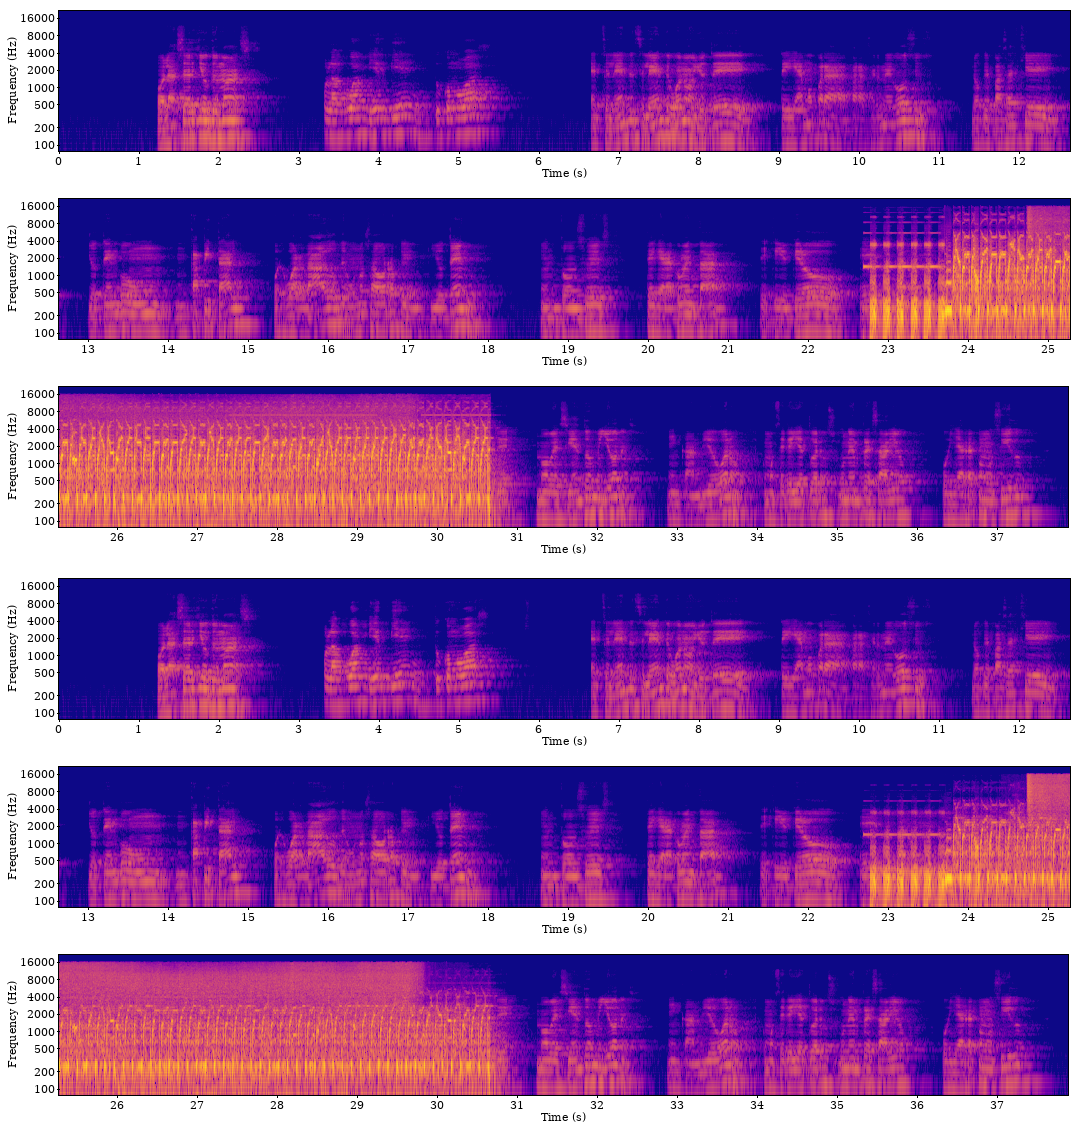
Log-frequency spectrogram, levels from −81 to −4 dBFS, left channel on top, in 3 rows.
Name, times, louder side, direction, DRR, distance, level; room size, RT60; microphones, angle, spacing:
voice 1, 1.2-2.4 6.7-8.6 9.0-10.9 11.4-12.5 13.0-15.0 15.3-17.9 18.7-19.5 20.0-21.0 21.4-23.7 24.1-28.1 28.5-29.4 29.8-31.0 31.2-32.5 32.9-35.9 36.3-37.4, equal, ahead, 1 dB, 2.4 m, -39 dB
voice 2, 3.3-5.3, right 2 dB, 40° right, 2 dB, 4.5 m, -37 dB
sound 1, 22.7-30.7, left 6 dB, 75° left, 1.1 m, -17 dB
sound 2, 24.4-30.4, right 7 dB, 25° right, 1.1 m, -28 dB
24.5 x 22.5 x 9.9 m, 0.93 s
head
